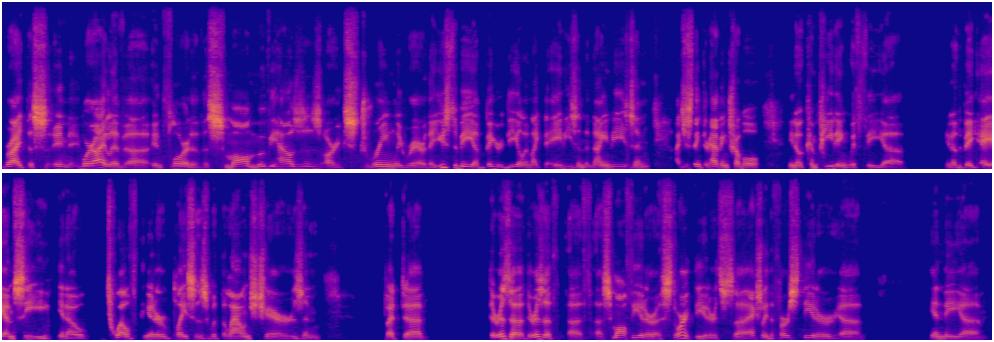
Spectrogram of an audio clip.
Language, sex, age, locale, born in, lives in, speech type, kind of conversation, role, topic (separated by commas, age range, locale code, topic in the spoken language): English, male, 60-64, en-US, United States, United States, conversation, podcast, host, How can a movie leave a lasting impact on your life or perspective?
